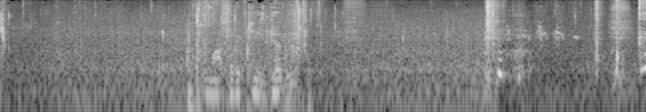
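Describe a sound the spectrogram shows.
Hands squish and mix soft rice and curry close up.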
